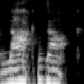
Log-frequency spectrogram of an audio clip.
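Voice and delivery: usual speaking voice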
